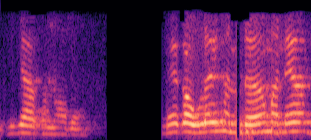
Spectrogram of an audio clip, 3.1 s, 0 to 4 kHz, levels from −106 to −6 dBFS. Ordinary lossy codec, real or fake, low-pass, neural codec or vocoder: MP3, 32 kbps; real; 3.6 kHz; none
